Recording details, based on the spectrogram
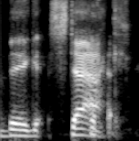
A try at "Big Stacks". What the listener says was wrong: It's not one single stack. It's with an X. Multiple stacks.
